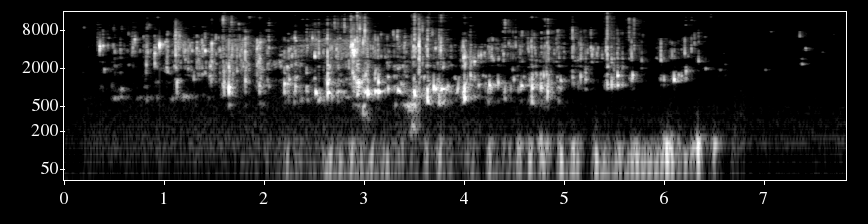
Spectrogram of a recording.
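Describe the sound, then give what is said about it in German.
A white, odourless liquid tasting of coconut is poured into a glass in one steady, bubbly stream lasting about six seconds, with low gurgling glugs throughout, followed by a brief faint tap after it stops. “Und mit dem richtigen Glas passt doch alles rein.”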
